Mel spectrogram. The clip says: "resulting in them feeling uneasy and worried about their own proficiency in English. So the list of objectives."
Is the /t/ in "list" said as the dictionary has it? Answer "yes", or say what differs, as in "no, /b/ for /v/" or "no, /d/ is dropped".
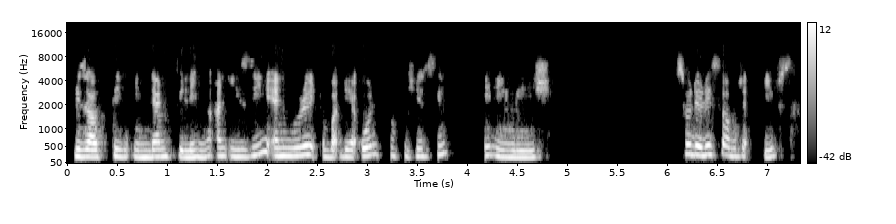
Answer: no, /t/ is dropped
